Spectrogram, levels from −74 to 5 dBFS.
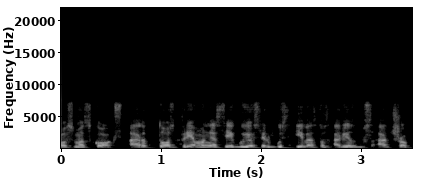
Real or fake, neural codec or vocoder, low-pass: real; none; 7.2 kHz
